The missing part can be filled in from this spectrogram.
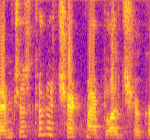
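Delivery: ordinary talk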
